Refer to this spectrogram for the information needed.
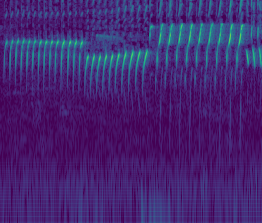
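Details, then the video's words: Domestic canary, a male singing alongside a female calling for mating: rapid trills of repeated high chirps, the phrase shifting upward twice to faster, higher syllables. The background is quiet. "صوت طلب إنثى الكناري التزاوج مع غناء فائق الروعة لذكر "canary""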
